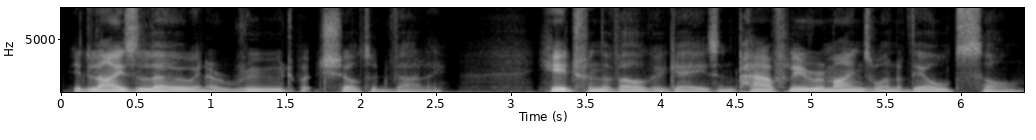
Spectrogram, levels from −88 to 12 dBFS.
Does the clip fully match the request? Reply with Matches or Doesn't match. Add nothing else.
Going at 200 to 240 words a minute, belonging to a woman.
Doesn't match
